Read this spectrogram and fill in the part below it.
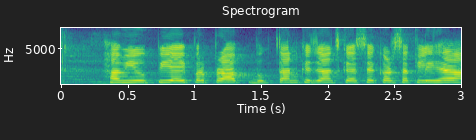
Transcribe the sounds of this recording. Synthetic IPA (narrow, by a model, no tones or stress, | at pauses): həmjupiaːipəɾpɾap̚t̪̚bʱʊɡ̚t̪aːnked͡ʒãːt͡ʃkɛːsekəɾsəkliɦɛ̃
